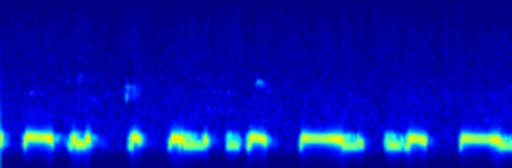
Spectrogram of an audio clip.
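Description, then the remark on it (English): A white-winged dove coos in a steady series of hooting, slightly rising notes, some clipped and some drawn out, clear with no other sounds around it. “In the desert southwest, white-winged doves time their migration to sync up with the saguaro's reproductive cycle, to the benefit of both species.”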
